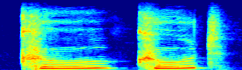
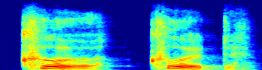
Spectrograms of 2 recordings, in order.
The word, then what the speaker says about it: could: Instead of saying c could with an ooh sound, open the vowel up. Could could.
